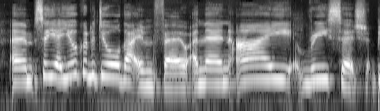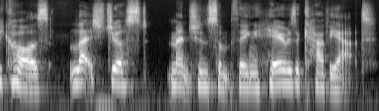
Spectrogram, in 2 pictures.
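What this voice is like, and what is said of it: Doncaster English accent. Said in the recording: “you got my lovely accent ... From Doncaster.”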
